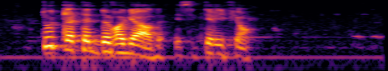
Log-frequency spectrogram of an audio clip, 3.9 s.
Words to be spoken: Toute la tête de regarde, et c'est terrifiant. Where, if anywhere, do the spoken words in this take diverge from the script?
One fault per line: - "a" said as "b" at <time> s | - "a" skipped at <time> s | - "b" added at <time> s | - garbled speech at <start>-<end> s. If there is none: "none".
none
